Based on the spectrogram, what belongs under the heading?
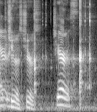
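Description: Glasses clink together in a toast, two quick bright taps, following a few moments of voices murmuring.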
